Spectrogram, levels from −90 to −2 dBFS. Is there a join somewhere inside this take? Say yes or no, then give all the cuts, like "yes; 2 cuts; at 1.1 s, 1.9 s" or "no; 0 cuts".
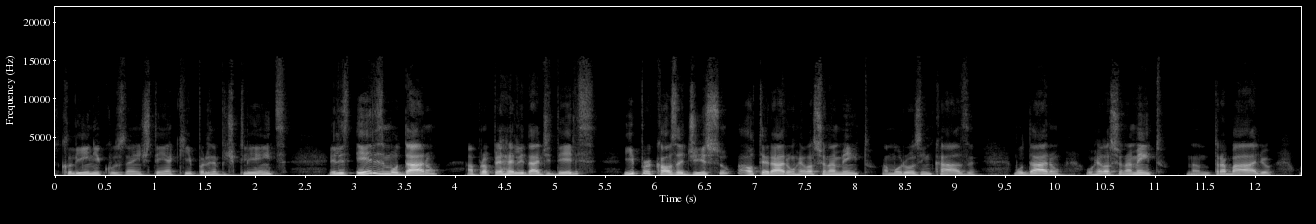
no; 0 cuts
